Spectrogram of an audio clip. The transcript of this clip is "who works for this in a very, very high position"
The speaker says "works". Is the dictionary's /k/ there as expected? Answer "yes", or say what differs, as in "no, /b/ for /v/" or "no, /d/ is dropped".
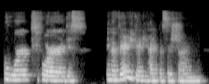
yes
